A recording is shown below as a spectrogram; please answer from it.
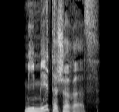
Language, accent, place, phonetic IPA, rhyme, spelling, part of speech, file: German, Germany, Berlin, [miˈmeːtɪʃəʁəs], -eːtɪʃəʁəs, mimetischeres, adjective, De-mimetischeres.ogg
- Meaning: strong/mixed nominative/accusative neuter singular comparative degree of mimetisch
